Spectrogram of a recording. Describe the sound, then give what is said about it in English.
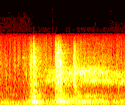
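A door opens: a brief clack followed by a scraping, rattling slide that trails off into a low hum. The sound is moderately quiet, with no voices. “I, I'll open the door.”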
